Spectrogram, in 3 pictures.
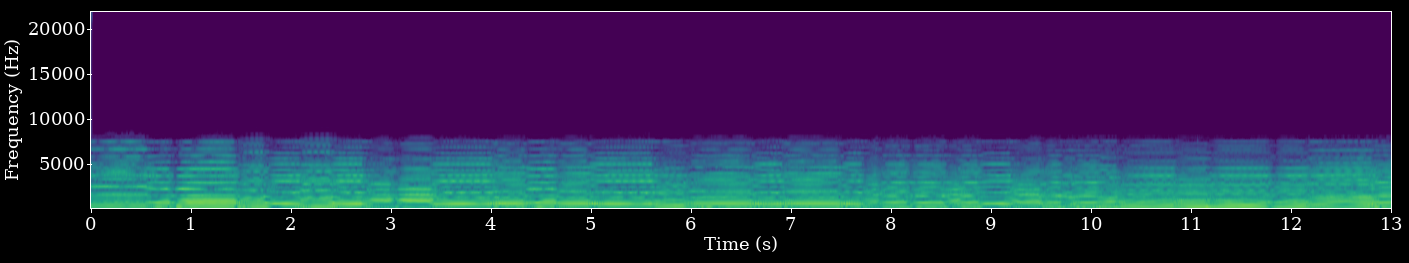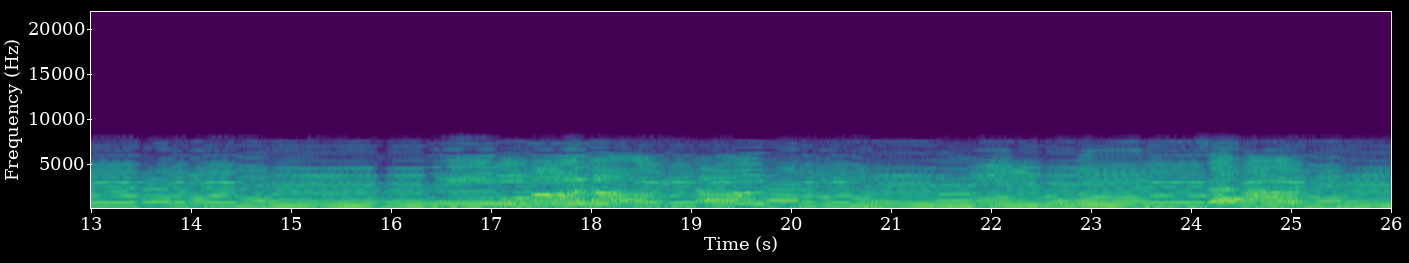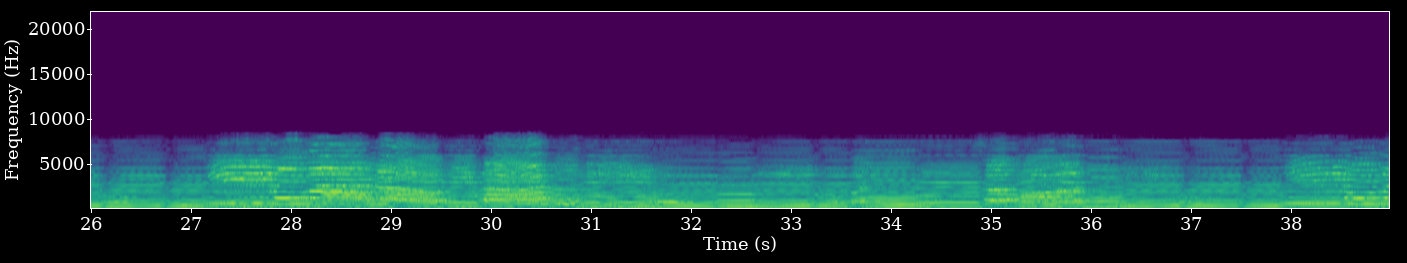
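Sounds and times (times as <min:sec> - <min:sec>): reed-like keyboard melody: 0:00.0 - 0:38.9
girl singing: 0:16.8 - 0:19.8, 0:24.1 - 0:25.2, 0:27.1 - 0:31.9, 0:33.5 - 0:36.3, 0:37.9 - 0:38.9.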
